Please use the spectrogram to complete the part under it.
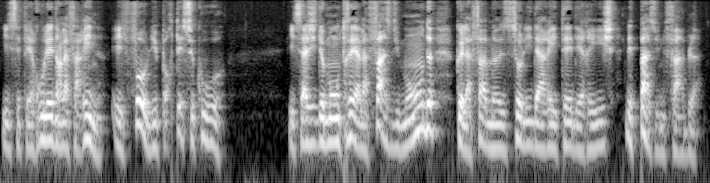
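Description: A man's voice: fairly low pitch, moderate pace, husky. A man narrating a comic story in a pompous, theatrical manner.

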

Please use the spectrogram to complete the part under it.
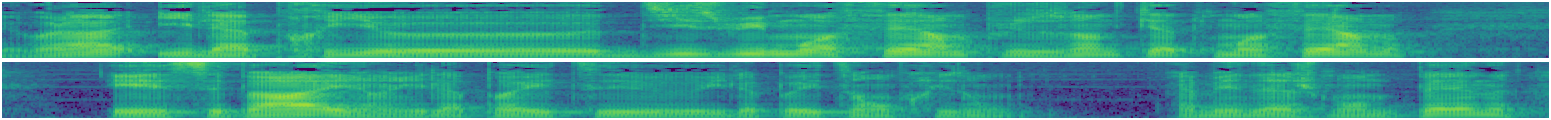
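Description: A man with a very low voice tells a story in a loose, conversational way. He rambles, stops and restarts often, and acts out the other people's lines as he goes. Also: a little mellow. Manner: chatty, rambling, with many fillers and restarts, acts out dialogue. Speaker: performer telling a story. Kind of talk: casual storytelling monologue.

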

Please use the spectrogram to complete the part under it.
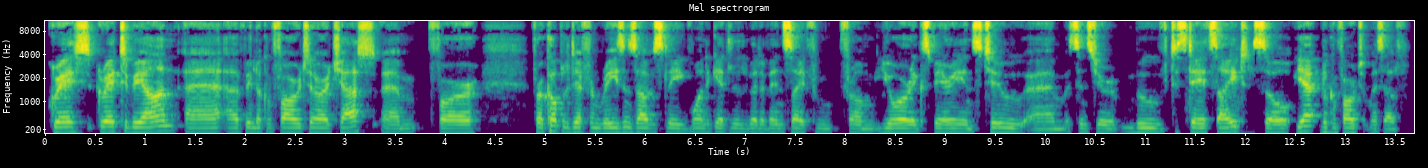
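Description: A man's voice: medium pitch, level tone, normal speed. A man with a west of Ireland accent speaking conversationally as an interview guest, thoughtful and often rephrasing himself. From Sligo, west of Ireland. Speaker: podcast guest, performance nutritionist.

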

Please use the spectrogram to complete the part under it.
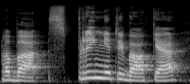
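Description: A woman in her thirties telling a lively, profanity-laced story in casual chat, acting out the voices of the people in it. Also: medium pitch. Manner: animated anecdote telling, acting out quotes; swears often.

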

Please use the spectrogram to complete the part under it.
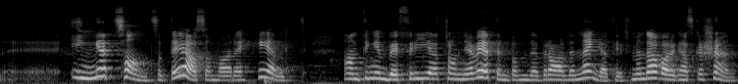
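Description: A woman from the Skellefteå area of northern Sweden speaks in a broad Västerbotten dialect with a mid-range voice. A former player now working as a football pundit, she gives casual interview answers hesitantly, with plenty of fillers and frequent laughter.

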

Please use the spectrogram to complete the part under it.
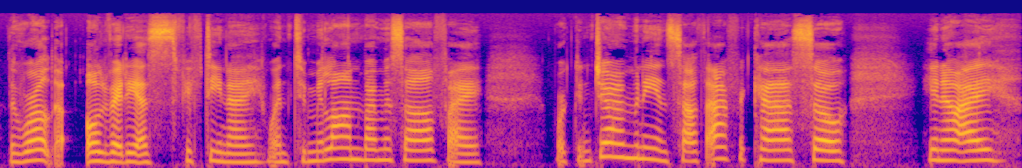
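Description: A woman's voice: a little high, fairly even intonation, normal speed, hardly any pauses, no echo, studio quality. A woman in her thirties from Denmark and Sweden, a fashion brand founder talking enthusiastically as an interview guest. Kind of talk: casual conversational interview.

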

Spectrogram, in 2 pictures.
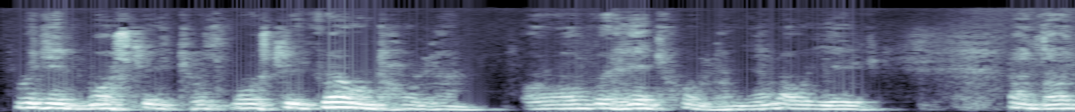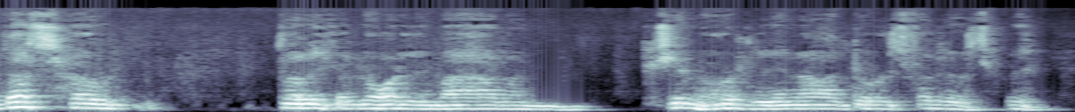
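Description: An older man with a Kilkenny accent telling an animated story in an oral history interview. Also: medium pitch. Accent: Irish, Kilkenny. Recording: echoey room, distant mic.

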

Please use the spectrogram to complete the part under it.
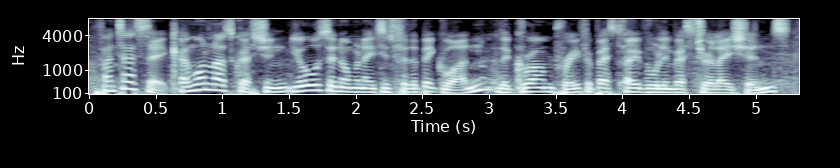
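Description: A man's voice: on the high side, quick pace. A man asking interview questions on site as a reporter. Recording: busy crowded event, background chatter. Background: crowd noise.

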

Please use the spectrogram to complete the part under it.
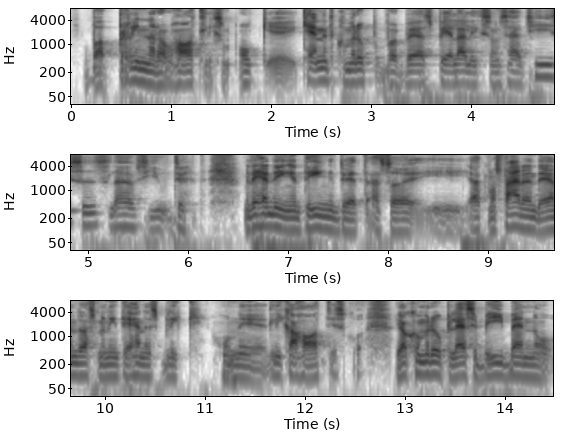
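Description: Gravelly-voiced preacher man telling a story. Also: fairly low pitch, a bit bright. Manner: earnest, dramatic retelling with many fillers. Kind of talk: conversational storytelling.

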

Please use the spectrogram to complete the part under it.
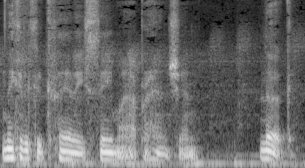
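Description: A man's voice: fairly low pitch, very animated, normal speed, creaky, a little mellow, a little hiss or hum. A man telling a first-person story in a tense, anxious scripted narration. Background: faint music.

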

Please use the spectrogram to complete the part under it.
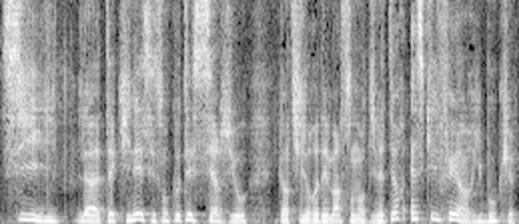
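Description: A man's voice: mid-range voice, animated, moderate pace, warm tone. A man hosting a casual podcast, introducing guests with playful puns and wordplay. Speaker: podcast host. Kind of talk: casual chat.

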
